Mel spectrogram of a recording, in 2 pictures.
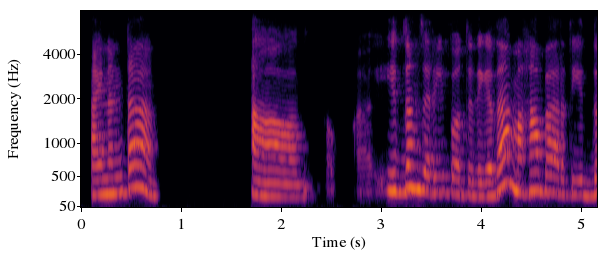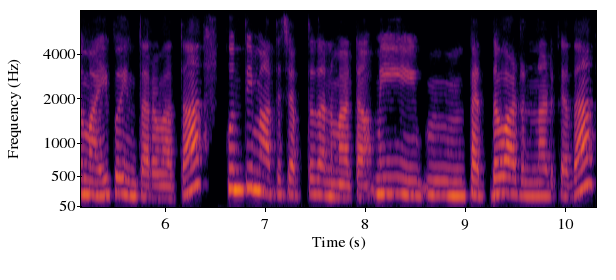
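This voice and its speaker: A woman teaches spiritual lessons through old stories, chatting with listeners she calls friends. Her voice sits a little high. The recording sounds dull and muffled. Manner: conversational, addresses listeners as friends. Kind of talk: storytelling spiritual talk.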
